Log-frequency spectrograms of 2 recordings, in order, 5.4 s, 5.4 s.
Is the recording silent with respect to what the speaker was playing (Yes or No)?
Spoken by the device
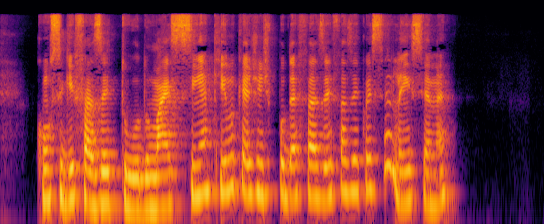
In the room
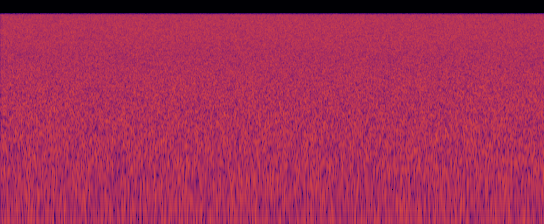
Yes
